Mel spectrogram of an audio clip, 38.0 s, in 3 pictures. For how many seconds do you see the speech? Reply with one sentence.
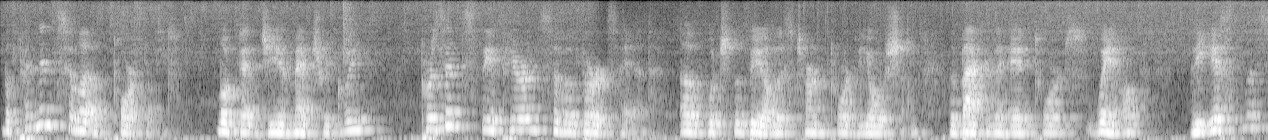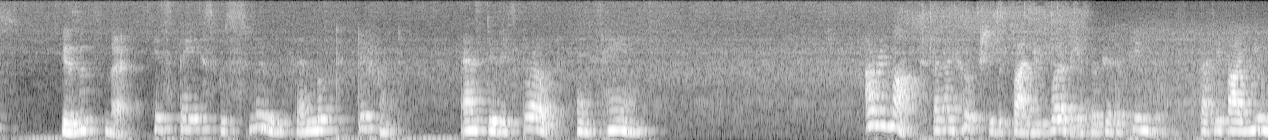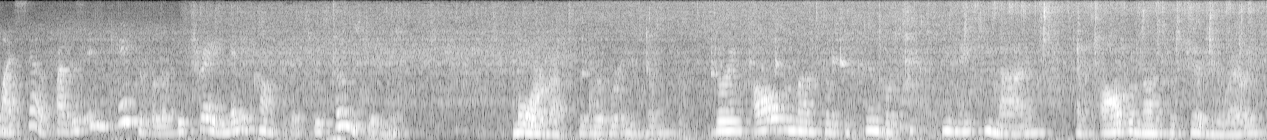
You can hear the speech for 35 seconds altogether.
